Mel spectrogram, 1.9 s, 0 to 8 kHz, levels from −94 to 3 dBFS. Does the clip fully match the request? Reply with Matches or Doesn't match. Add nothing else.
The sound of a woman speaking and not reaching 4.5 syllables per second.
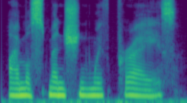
Doesn't match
